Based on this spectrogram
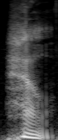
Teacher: Hell 的这个 H 的音不要用中式的 h 的这个音，OK， h 的这个音就太重了，英文的 H 只是一个叹气的声音，Hell 轻轻的，对对、啊，不震动声带的，没有摩擦音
